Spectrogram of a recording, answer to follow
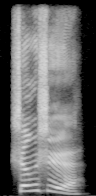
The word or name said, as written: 声势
